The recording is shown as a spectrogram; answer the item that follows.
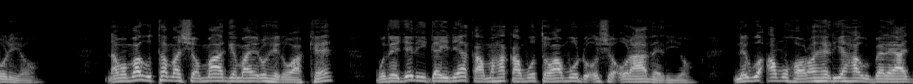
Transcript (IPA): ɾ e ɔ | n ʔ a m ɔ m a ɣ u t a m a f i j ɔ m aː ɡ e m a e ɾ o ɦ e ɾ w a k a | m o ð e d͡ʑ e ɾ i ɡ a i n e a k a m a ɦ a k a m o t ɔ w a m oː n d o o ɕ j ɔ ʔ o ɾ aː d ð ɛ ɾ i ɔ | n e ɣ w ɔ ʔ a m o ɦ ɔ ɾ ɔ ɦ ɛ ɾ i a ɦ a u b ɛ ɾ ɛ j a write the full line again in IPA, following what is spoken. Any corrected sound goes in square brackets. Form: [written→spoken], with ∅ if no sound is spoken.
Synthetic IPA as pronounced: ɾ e ɔ | n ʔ a m ɔ m a ɣ u t a m a [f→ɕ] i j ɔ m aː ɡ e m a e ɾ o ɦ e ɾ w a k [a→ɛ] | m o ð e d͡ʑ e ɾ i ɡ a i n e a k a m a ɦ a k a m o t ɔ w a m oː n d o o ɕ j ɔ ʔ o ɾ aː [d→∅] ð ɛ ɾ i ɔ | n e ɣ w ɔ ʔ a m o ɦ ɔ ɾ ɔ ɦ ɛ ɾ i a ɦ a u b ɛ ɾ ɛ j a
